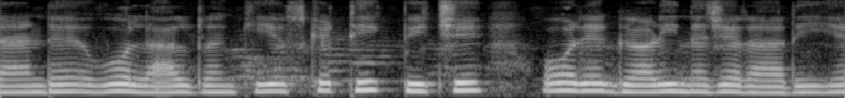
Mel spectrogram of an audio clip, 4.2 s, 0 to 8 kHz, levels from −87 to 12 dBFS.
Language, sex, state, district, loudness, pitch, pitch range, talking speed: Hindi, female, Punjab, Kapurthala, -14 LUFS, 210 Hz, 200-230 Hz, 240 wpm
